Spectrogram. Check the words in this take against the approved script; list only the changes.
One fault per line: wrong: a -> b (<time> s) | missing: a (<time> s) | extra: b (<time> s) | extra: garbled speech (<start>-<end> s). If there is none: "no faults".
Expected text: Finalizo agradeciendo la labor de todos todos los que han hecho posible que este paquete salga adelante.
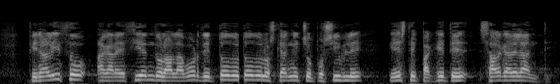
no faults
